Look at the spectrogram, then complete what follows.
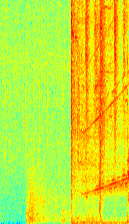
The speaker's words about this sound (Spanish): Y vamos a conocer precisamente con ese sonido cómo va a ser la lluvia para la jornada de hoy, mañana, el tiempo, la previsión meteorológica, como cada mañana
